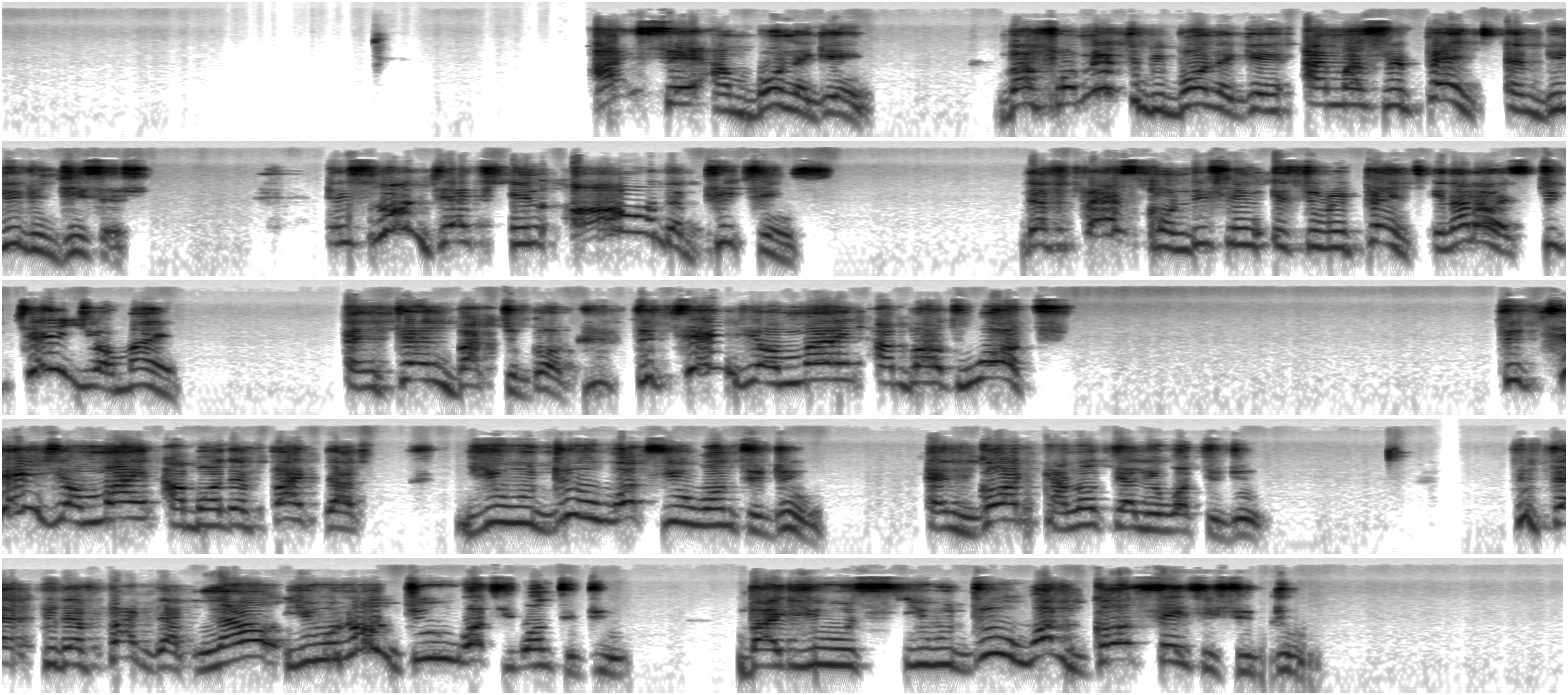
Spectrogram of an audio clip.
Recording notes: In today's message preached at the Living Waters Cathedral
